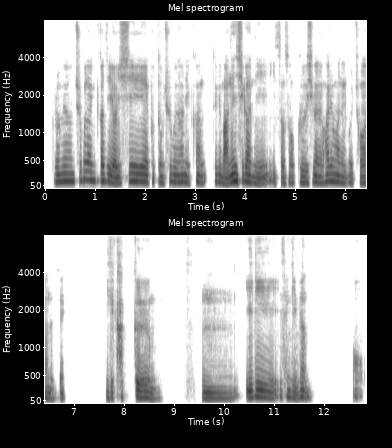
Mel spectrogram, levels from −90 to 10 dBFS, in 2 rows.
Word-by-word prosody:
그러면 130 +1 +2
출근하기까지 145 -3 0
10 100 -2 +3
시에 130 +4 +3
보통 120 -2 -6
출근하니깐 120 -1 -2
되게 125 0 -2
많은 110 +6 +6
시간이 120 -8 +2
있어서 105 +1 -6
그 110 -2 -2
시간을 110 0 -1
활용하는 125 -5 +1
걸 105 -2 -6
좋아하는데. 95 -3 -3 0.8
이게 - - -6
가끔 105 - 0 0.9
음 95 -1 -2 0.2
일이 115 0 +3
생기면 115 -2 -3 0.8
어 - - -10
115 Hz, 245 characters per minute, -25 LUFS, 100-125 Hz, 0.9 s, 많은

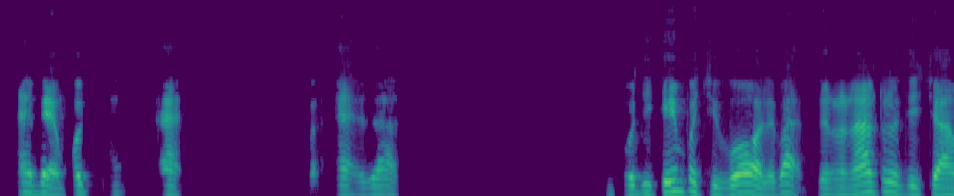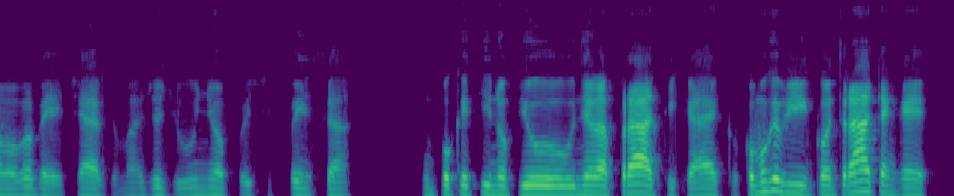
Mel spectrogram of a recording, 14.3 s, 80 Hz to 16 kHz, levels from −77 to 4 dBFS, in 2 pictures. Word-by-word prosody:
Eh, 170 - -2
beh, 160 -5 +3
un 125 - -8
po', 160 - -3 0.2
uhm, 155 +1 -24 0.3
eh - - -1 1.0
B - - -13 0.2
eh, 145 -4 -6
esa 140 0 -8 1.6
Un - - -24
po' 150 -1 -5
di 160 0 -7
tempo 185 +4 0
ci 150 -4 -9
vuole. 145 -2 +1
Bah, 170 +2 -3
se 130 0 -7
non 135 +1 -6
altro, 175 +2 +1
diciamo, 135 -3 -2
va 145 +1 -4
beh, 115 -3 -6
certo, 120 -5 -5
maggio 115 +3 -15
e - - -6
giugno 130 +3 -8
poi 115 0 -13
si - - -34
pensa 120 -1 -7 0.5
un 135 -2 -14
pochettino 150 0 -1
più 150 -1 +3
nella 150 0 +4
pratica, 135 -5 +4
ecco. 125 -3 -7
Comunque, 185 +7 +3
vi 160 -3 +1
incontrate 160 +6 +5
anche, 140 -2 -2
145 Hz, 165 wpm, -25 LUFS, 130-155 Hz, 1.6 s, incontrate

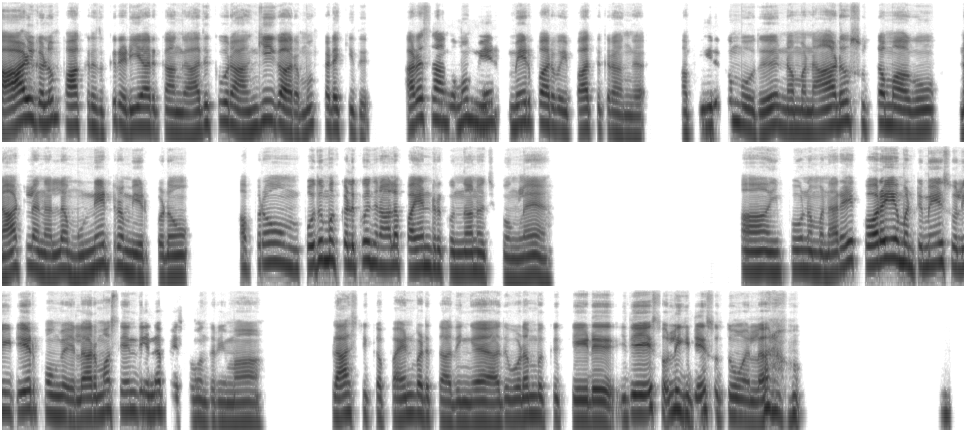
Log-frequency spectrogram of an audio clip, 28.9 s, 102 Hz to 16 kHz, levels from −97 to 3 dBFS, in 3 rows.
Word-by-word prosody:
ஆள்களும் 225 0 +5
பார்க்குறதுக்கு 190 -2 +1
ரெடியா 175 +1 +2
இருக்காங்க. 155 -2 -2
அதுக்கு 195 +5 -3
ஒரு 195 - +1
அங்கீகாரமும் 175 -3 +1
கெடைக்கிது. 170 -5 -3 0.5
அரசாங்கமும் 225 -1 +1
மே 195 - +3 0.3
மேற்பார்வை 195 -5 0
பார்த்துக்கிறாங்க. 155 -5 -3 0.5
அப்படி 155 +4 -5
இருக்கும்போது 185 -7 -2 0.2
நம்ம 160 0 -1
நாடும் 190 +6 +2
சுத்தமாகும். 175 -4 0 0.3
நாட்டுல 195 +4 0
நல்ல 165 +3 -1
முன்னேற்றம் 200 +3 0
ஏற்படும். 155 +1 -2 0.6
அப்புறம் 235 +5 -3 0.3
பொதுமக்களுக்கும் 250 0 +2
இதனால 210 -1 +1
பயன் 200 +2 +3
இருக்கும்தான்னு 175 -2 0
வச்சுக்கோங்களேன். 150 -2 -2 2.0
ஆ, - - +2 0.3
இப்போ 175 +2 -8
நம்ம 175 -1 0
நெறைய, 200 +9 +2 0.2
கொறைய 255 +5 +8
மட்டுமே 215 0 -1
சொல்லிகிட்டே 195 -2 -2
இருப்போங்க. 190 -4 -2
எல்லருமா 165 +4 +1
சேந்து 200 -1 -2
என்ன 190 +2 +1
பேசுவோம் 155 -3 -8
தெரியுமா? 140 -1 -4 0.9
"பிளாஸ்டிக்க 180 0 -2
பயன்படுத்தாதீங்க, 160 -5 -1 0.2
அது 140 +2 -3
உடம்புக்கு 165 0 -1 0.2
கேடு" 150 -1 +4 0.3
இதையே 185 +1 +6
சொல்லிக்கிட்டே 180 -4 +2
சுத்துவோம் 165 -3 -2
எல்லோரும். 175 +1 0 1.4
ம். 180 -1 -9
180 Hz, 105 wpm, -23 LUFS, 160-200 Hz, 2.0 s, கொறைய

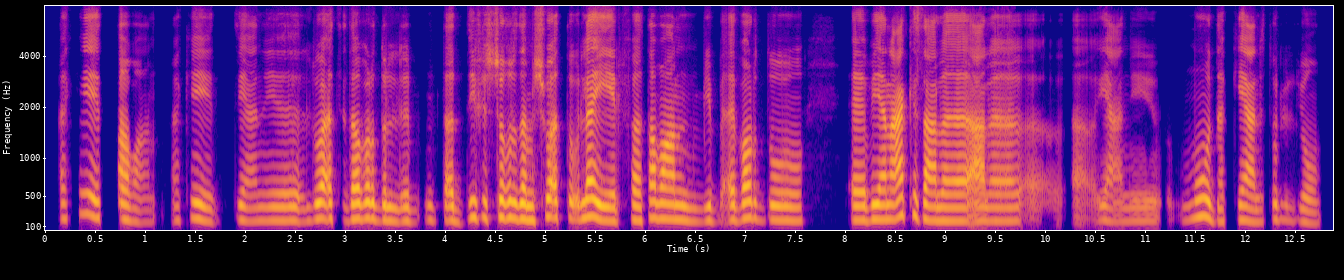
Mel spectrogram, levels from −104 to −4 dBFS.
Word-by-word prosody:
أكيد 220 +2 -4
طبعًا، 165 -6 -2 0.2
أكيد. 185 -3 -4 0.2
يعني 180 0 -5
الوقت 200 +2 0
ده 200 +2 +4
برضو 205 -2 +2
اللي 175 0 -2
بتقضّيه 185 +2 -5
في 215 - -13
الشغل 210 0 +2
ده 200 - +6
مش 185 +4 0
وقت 220 -1 +2
قليل، 200 -6 +5
فطبعًا 195 +1 +1
بيبقى 175 +2 -5
برضو 185 -3 -1 0.5
آآ، 185 0 +2
بينعكس 195 +4 +3
على 180 -2 +4
على 175 0 +2 0.8
آآ، - - -14
يعني 85 +1 -10 0.2
مودك 195 -3 -3
يعني 170 -4 -1
طُول 195 +3 -11
اليوم. 165 -5 -11
185 Hz, 130 wpm, -23 LUFS, 175-205 Hz, 0.8 s, ده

